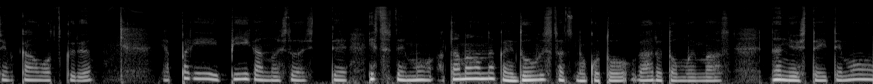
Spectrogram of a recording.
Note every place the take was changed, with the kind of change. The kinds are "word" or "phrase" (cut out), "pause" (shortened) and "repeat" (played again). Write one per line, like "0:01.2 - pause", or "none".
0:03.6 - pause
